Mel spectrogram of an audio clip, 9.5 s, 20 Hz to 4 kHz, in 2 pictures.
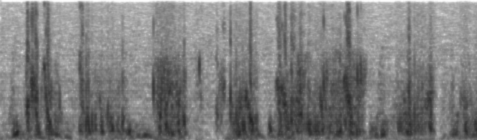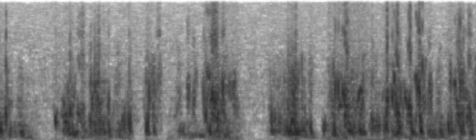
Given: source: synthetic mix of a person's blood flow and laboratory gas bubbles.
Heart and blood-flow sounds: Doppler ultrasound of blood flow; precordium
0.23-0.62 s: bubbles
0.76-1.26 s: bubbles
1.50-1.89 s: bubbles
1.95-2.03 s: bubbles
2.15-2.60 s: bubbles
2.74-3.68 s: bubbles
3.94-4.37 s: bubbles
4.54-4.90 s: bubbles
5.28-5.91 s: bubbles
5.94-6.12 s: bubbles
6.20-6.40 s: bubbles
6.62-7.17 s: bubbles
7.44-7.92 s: bubbles
8.04-9.11 s: bubbles
9.21-9.54 s: bubbles
From the record:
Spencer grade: 4 (maximum detectable bubble signal sounding continuously throughout systole and diastole of every cardiac period, and overriding the amplitude of the normal cardiac signals); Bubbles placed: only in the low amplitude regions of the cardiac cycle

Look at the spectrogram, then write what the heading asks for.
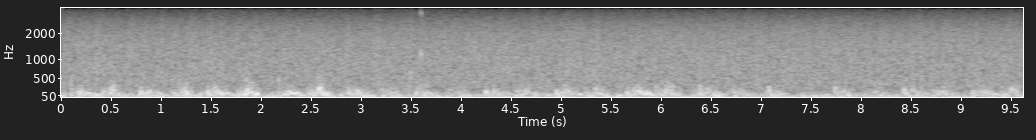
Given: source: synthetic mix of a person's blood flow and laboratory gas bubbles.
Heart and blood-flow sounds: Doppler ultrasound of blood flow; precordium
3.15-3.25 s: bubbles
3.32-3.75 s: bubbles
From the record:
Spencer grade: 1 (occasional bubble signal discernible with the cardiac motion signal, with majority of cardiac periods free of bubbles); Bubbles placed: anywhere in the cardiac cycle

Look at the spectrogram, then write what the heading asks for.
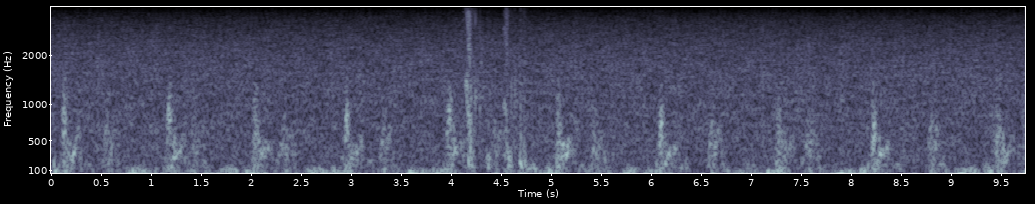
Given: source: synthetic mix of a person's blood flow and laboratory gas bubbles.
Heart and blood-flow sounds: Doppler ultrasound of blood flow; precordium
4.11-4.42 s: bubbles
4.50-4.92 s: bubbles
From the record:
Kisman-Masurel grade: 222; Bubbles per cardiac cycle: several, 3 to 8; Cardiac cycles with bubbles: 10 to 50%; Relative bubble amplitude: moderate (0.250 to 0.450); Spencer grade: 2 (many but less than half of the cardiac periods contain bubble signals, singularly or in groups); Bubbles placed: only in the low amplitude regions of the cardiac cycle

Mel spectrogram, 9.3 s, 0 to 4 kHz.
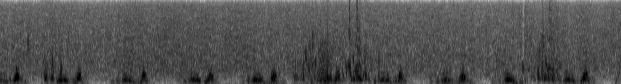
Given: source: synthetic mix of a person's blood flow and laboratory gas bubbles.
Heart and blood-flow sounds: Doppler ultrasound of blood flow; precordium
0.38-0.46 s: bubbles
0.61-0.84 s: bubbles
0.87-0.96 s: bubbles
4.38-5.01 s: bubbles
5.12-5.56 s: bubbles
5.67-5.71 s: bubbles
7.82-7.88 s: bubbles
7.94-8.45 s: bubbles
From the record:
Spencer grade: 2 (many but less than half of the cardiac periods contain bubble signals, singularly or in groups); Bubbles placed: only in the low amplitude regions of the cardiac cycle

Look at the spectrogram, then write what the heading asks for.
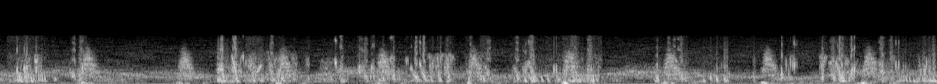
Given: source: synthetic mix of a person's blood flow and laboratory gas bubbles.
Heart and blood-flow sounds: Doppler ultrasound of blood flow; subclavian vein
0.07-0.59 s: bubbles
0.68-0.90 s: bubbles
2.15-2.98 s: bubbles
3.04-3.09 s: bubbles
3.18-3.50 s: bubbles
3.56-3.98 s: bubbles
4.04-4.56 s: bubbles
4.64-4.74 s: bubbles
4.79-4.96 s: bubbles
5.10-6.02 s: bubbles
6.52-6.91 s: bubbles
7.01-7.31 s: bubbles
7.52-7.57 s: bubbles
7.79-7.98 s: bubbles
8.19-8.59 s: bubbles
8.78-9.38 s: bubbles
From the record:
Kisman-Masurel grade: 332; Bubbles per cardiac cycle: rolling drumbeat, 9 or more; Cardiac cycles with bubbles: 50 to 99%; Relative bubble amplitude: moderate (0.250 to 0.450); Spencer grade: 3 (all of the cardiac periods contain showers or single bubble signals, but not dominating or overriding the cardiac motion signals); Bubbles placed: anywhere in the cardiac cycle

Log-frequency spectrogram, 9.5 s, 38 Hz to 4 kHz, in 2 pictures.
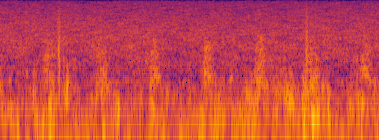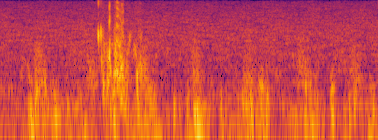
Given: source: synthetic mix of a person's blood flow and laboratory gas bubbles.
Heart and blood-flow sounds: Doppler ultrasound of blood flow; subclavian vein
5.94-6.53 s: bubbles
From the record:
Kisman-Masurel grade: 213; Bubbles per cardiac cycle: several, 3 to 8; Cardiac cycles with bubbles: 1 to 10%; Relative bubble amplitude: loud (0.450 to 0.775); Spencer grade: 1 (occasional bubble signal discernible with the cardiac motion signal, with majority of cardiac periods free of bubbles); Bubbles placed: anywhere in the cardiac cycle

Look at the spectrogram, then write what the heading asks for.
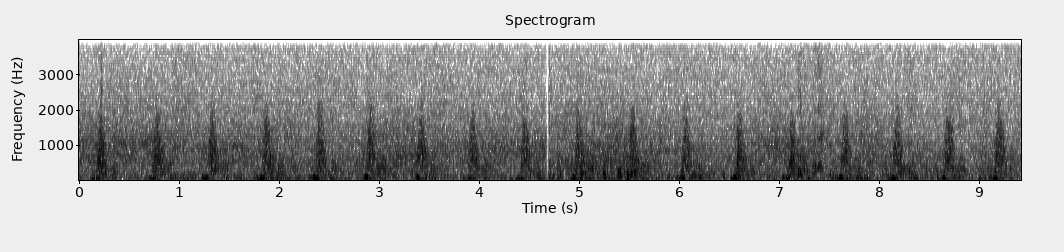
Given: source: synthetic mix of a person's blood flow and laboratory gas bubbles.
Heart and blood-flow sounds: Doppler ultrasound of blood flow; subclavian vein
0.19-0.29 s: bubbles
7.17-7.49 s: bubbles
From the record:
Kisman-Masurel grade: 111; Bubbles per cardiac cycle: 1 to 2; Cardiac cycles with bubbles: 1 to 10%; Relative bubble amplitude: barely perceptible (0.100 to 0.250); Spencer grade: 1 (occasional bubble signal discernible with the cardiac motion signal, with majority of cardiac periods free of bubbles); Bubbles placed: anywhere in the cardiac cycle

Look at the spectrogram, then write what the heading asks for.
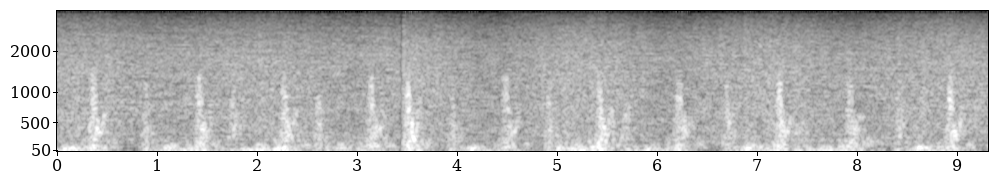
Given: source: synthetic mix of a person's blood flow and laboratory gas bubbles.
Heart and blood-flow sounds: Doppler ultrasound of blood flow; precordium
no bubbles
From the record:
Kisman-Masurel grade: 000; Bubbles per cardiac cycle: 0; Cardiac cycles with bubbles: 0%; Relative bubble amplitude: no bubbles discernible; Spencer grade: 0 (complete lack of bubble signals)

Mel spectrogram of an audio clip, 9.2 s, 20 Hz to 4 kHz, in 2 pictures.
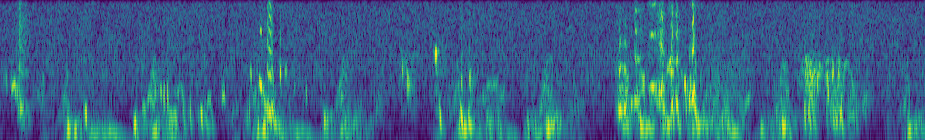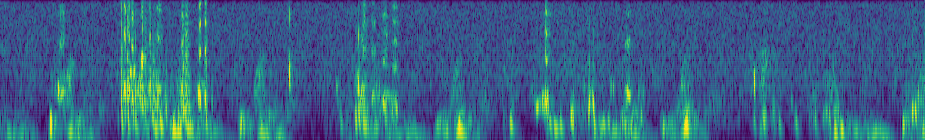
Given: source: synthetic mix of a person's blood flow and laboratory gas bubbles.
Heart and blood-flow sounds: Doppler ultrasound of blood flow; precordium
0.00-0.23 s: bubbles
0.40-0.47 s: bubbles
0.68-1.16 s: bubbles
1.21-1.55 s: bubbles
1.98-2.10 s: bubbles
2.15-2.54 s: bubbles
3.06-3.78 s: bubbles
3.97-4.37 s: bubbles
4.89-4.96 s: bubbles
5.20-5.72 s: bubbles
5.81-5.87 s: bubbles
6.05-6.11 s: bubbles
6.29-6.63 s: bubbles
7.14-7.24 s: bubbles
7.28-7.87 s: bubbles
8.36-8.84 s: bubbles
9.15-9.25 s: bubbles
From the record:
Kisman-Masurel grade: 242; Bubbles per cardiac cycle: several, 3 to 8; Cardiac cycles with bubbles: 100%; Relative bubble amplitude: moderate (0.250 to 0.450); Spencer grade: 3 (all of the cardiac periods contain showers or single bubble signals, but not dominating or overriding the cardiac motion signals); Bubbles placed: only in the low amplitude regions of the cardiac cycle

